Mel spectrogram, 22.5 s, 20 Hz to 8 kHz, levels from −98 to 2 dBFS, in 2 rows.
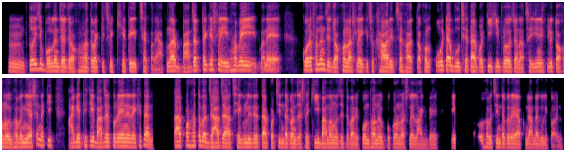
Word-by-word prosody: হুম। 115 -2 -3 0.2
তো - - -4
এই - - +1
যে, - - 0
বললেন 120 +2 +3
যে, 120 - +7
যখন 110 +4 -1
হয়তোবা 115 0 +1
কিছু 115 - -7 0.2
খেতে 120 0 -3
ইচ্ছা - - -2
করে। - - -9
আপনার 125 0 +3 0.2
বাজারটা 140 +6 +2
কি - - -3
আসলে 155 -1 0
এভাবেই 140 +3 +3 0.3
মানে - - +1 0.7
করে 140 0 +5
ফেলেন 165 +1 +2
যে, - - +3
যখন 130 -2 +2
আসলে 120 +1 -1
কিছু 115 +2 -5
খাওয়ার 115 -2 +4
ইচ্ছা 120 - -3
হয়, 100 -1 +2
তখন 120 - -1 0.2
ওটা 145 +1 +5
বুঝে 125 +1 -1
তারপর 115 0 +3
কি, - - +1
কি 125 - 0
প্রয়োজন 115 -3 +2
আছে। 95 - -5
এই - - -4
জিনিসগুলো 120 +1 -1
তখন 120 +3 0
ঐভাবে 120 +2 0
নিয়ে 120 0 +4
আসেন, 190 - -3
নাকি 160 +1 -4 0.4
আগে 130 +3 +2
থেকেই 145 0 0
বাজার 130 +3 +1
করে 135 -1 0
এনে 135 0 +4
রেখে 125 +4 -2
দেন? - - +5 0.5
তারপর 145 +2 +4
হয়তোবা 155 -2 +2
যা, - - +5 0.2
যা - - +6
আছে 110 - -7
এগুলো 120 +1 -2
দিয়ে 120 -1 +1
তারপর 120 0 +1
চিন্তা 120 -1 0
করেন 115 -1 +2
যে, - - 0
আসলে 115 +1 -4
কি - - -1
বানানো 110 0 0
যেতে 110 - -6
পারে, 100 0 -1
কোন 110 -1 0
ধরনের 110 -1 +1
উপকরণ 105 0 -5
আসলে 105 +2 -4
লাগবে? 95 +1 -8 0.4
এ - - +1 0.5
ওভাবে 110 0 -3
চিন্তা 115 -2 -1
করে 110 -1 0 0.2
আপনি - - -15
রান্না 100 0 -3
গুলি 95 -3 -6
করেন? - - -11
120 Hz, 210 wpm, -23 LUFS, 110-135 Hz, 0.7 s, যে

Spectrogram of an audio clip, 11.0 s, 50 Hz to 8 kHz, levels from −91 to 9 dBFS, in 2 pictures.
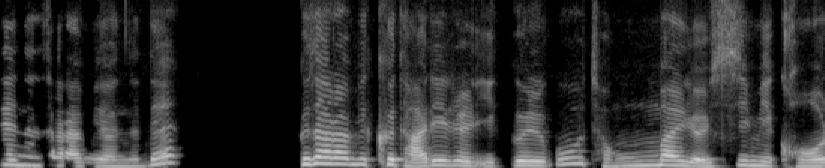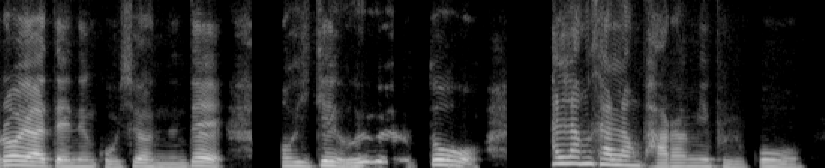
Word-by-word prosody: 잘 235 -1 -1
안 - - -2
되는 205 -2 -3
사람이었는데 180 - -2 0.8
그 260 - +3
사람이 275 -4 +4
그 245 0 +3
다리를 200 +1 +1
이끌고 205 - 0
정말 205 +2 0
열심히 175 +5 0
걸어야 180 +5 +4
되는 155 -1 -1
곳이었는데 145 +4 -1 0.4
어 185 0 -3
이게 180 +4 +2
의외로 185 +3 +1 0.3
또 235 -2 +3 0.5
살랑살랑 270 -8 +1
바람이 165 0 -4
불고 140 -1 -6
185 Hz, 285 characters per minute, -23 LUFS, 160-220 Hz, 0.8 s, 사람이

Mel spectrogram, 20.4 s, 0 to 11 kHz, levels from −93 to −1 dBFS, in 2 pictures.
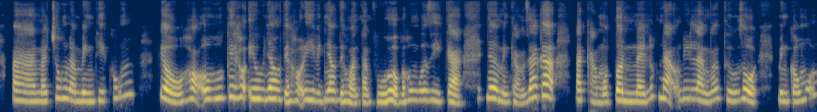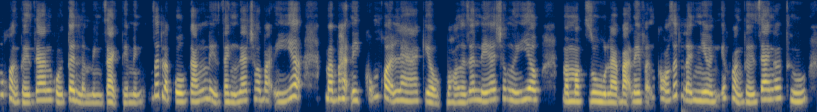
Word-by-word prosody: Và, 235 -3 +1
nói 225 0 -1
chung 300 +1 -1
là, 255 -4 +1
mình 225 -1 0
thì 235 - -4
cũng, 300 +7 -9 0.5
kiểu, 240 - +6
họ, 275 +5 +2
ừ, - - +7
ô 290 +2 0
kê, 330 -2 0
họ 315 0 +3
yêu 290 -1 +3
nhau 285 0 +5
thì 215 - +3
họ 235 +2 -1
đi 260 0 -1
với 225 - -5
nhau 255 +1 +2
thì 220 - +1
hoàn 190 -3 -1
toàn 195 -1 -2
phù 210 0 +1
hợp 255 -1 +7
và 200 - -1
không 255 0 -3
có 255 0 +2
gì 240 -3 -6
cả, 205 -5 +3 0.3
nhưng 310 -1 +6
mà - - +7
mình 210 -5 -2
cảm 190 -2 -6
giác 320 +4 +3
á, 360 -1 +7 0.3
là 260 - +3
cả 220 -5 -8
1 200 +1 -2
tuần 230 -4 +5
này 210 -1 +2
lúc 315 +5 -8
nào 290 -3 +2
cũng - - -9
đi 280 - -7
làm 255 -6 0
các 270 +4 -3
thứ 235 -1 -2
rồi, 255 -7 +5 0.3
mình 225 -1 -2
có 220 -1 -1
mỗi 275 +9 -3
một 395 - -6
khoảng 205 - -1
thời 195 -2 -1
gian 255 +5 0
cuối 210 -5 -1
tuần 265 -3 +4
là 195 -2 -3
mình 195 0 -5
rảnh 215 -3 +2
thì 195 - -6
mình 195 +1 -5
rất 365 0 -4
là 285 - +2
cố 220 -1 +4
gắng 230 +5 -1
để 260 - -1
dành 210 -2 -1
ra 240 +2 -1
cho 270 +2 -5
bạn 255 -1 -5
ấy 215 +3 -5
á, - - -2 0.3
mà 270 -2 +2
bạn 285 +2 -1
ấy 245 0 -1
cũng, - - -10
gọi 305 -8 +5
là, 235 -1 -2
kiểu, 200 -5 0
bỏ 205 - -5
thời 200 - -2
gian 255 +2 -3
đấy 225 -1 +1
ra 260 - 0
cho 285 - -7
người 245 -4 -1
yêu, 270 +2 +3 0.3
mà 220 - +1
mặc 220 -1 +2
dù 225 -1 +2
là 205 -1 +2
bạn 215 +1 +1
ấy 225 0 +1
vẫn - - -7
có 275 -4 -3
rất 360 +4 -5
là 255 -5 -1
nhiều 235 -1 +1
những 215 - -6
cái - - -4
khoảng 210 -11 -2
thời 205 -2 0
gian 270 +5 +1
các 295 +1 -1
thứ. 225 0 -1
235 Hz, 315 wpm, -21 LUFS, 215-275 Hz, 0.5 s, ừ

